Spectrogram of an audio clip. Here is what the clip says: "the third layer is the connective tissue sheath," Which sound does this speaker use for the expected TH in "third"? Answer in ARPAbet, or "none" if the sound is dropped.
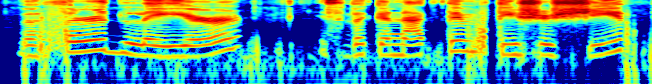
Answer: TH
